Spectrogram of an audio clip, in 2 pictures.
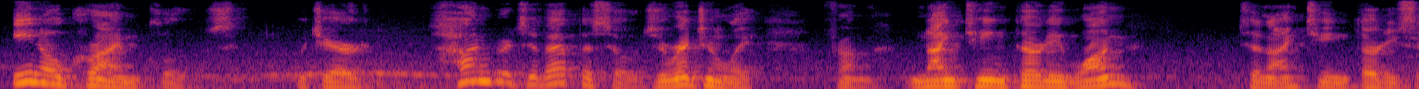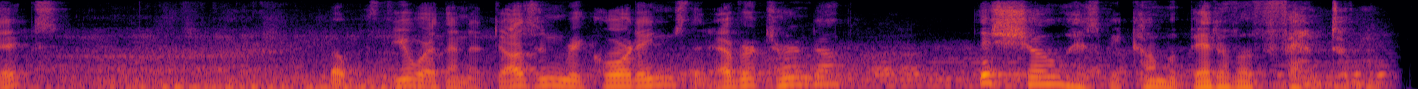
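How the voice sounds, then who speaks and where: A man's voice: medium pitch, animated, normal speed, background noise. A man hosting an audio drama, reading a scripted introduction in a conversational way with playful asides. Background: music.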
